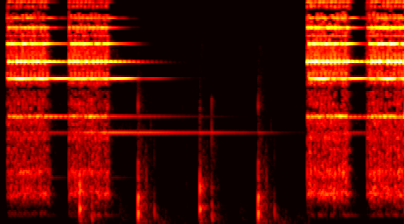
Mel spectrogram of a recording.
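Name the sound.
telephone ringing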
